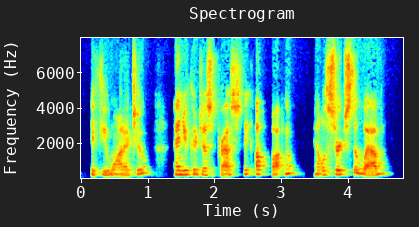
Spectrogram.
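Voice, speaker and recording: The woman's voice is fairly high in pitch, with a dark, mellow tone and vocal fry. She talks at a moderate pace. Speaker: tech tutorial host. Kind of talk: tutorial. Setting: screen-share video recording. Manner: casual, conversational.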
